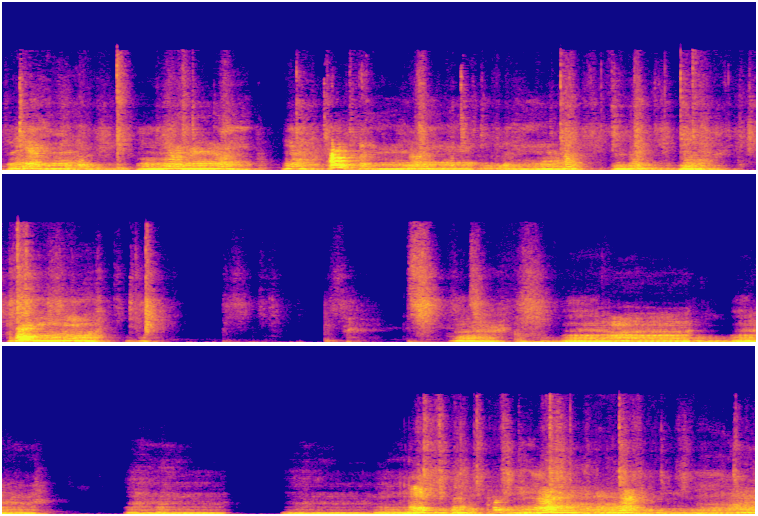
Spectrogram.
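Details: Pair of pet dogs playing indoors, trying to free a toy wrapped in an old blanket; throaty tonal growls and grumbles come in long bursts, with a pause of near silence midway before the growling resumes.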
